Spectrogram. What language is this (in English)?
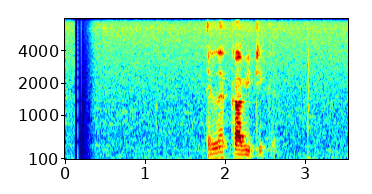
Sinhala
